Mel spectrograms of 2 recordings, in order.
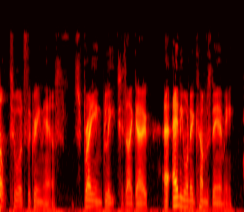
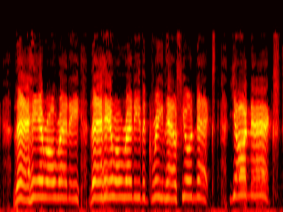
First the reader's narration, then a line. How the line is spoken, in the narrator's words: screaming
